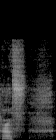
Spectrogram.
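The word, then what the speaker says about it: tau: Kendall's TAF, T-A-U, pronounced TAF, is a correlation coefficient used as it's a rank-based correlation coefficient.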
